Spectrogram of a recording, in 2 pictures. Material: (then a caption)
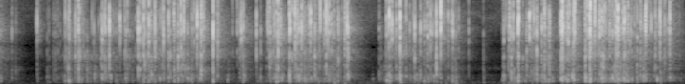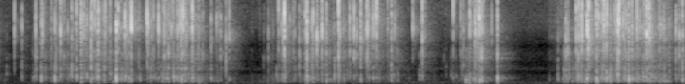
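Plastic. A clear, crinkly plastic wrapper around a full, hand-sized Double Chocolate muffin is held in both hands and squeezed and crinkled with the fingertips. It makes dense, bright, crackling crinkles in bursts of a second or two, separated by brief quiet pauses, with almost no low end.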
